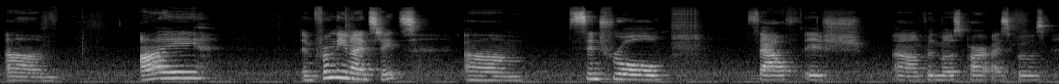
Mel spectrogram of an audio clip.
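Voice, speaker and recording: Drawing out her words in a fairly bright, mid-range voice, a young woman with a light Midwestern accent chats on webcam for a casual accent tag vlog. She is a young adult from Texas and Missouri, US, rambling with many ums and restarts. The setting is a roomy bedroom indoors, carrying a faint ambient hiss.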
